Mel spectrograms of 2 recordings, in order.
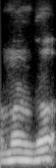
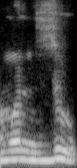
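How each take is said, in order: First: The consonant is an interdental dh sound. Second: The consonant is a plain z sound. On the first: The speaker calls it right. "kalimat yang benar" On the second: The speaker calls it wrong. "yang salah itu"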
